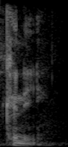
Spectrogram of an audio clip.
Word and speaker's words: Kanii: It's Kanii.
